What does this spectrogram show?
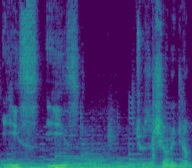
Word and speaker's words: Is: same author they did i think it's called pronounced ease ease which was a shonen jump title so another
